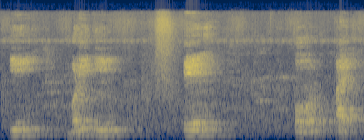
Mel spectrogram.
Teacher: अग्र स्वर वह स्वर होते हैं जिनके उच्चारण करते समय जीभ का अगला भाग प्रयोग में आता है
